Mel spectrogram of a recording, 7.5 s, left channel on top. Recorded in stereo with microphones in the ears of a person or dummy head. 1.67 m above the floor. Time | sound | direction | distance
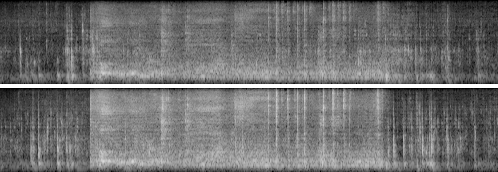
1.4 | typing on a keyboard | 40° right (ahead or behind) | 1.2 m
